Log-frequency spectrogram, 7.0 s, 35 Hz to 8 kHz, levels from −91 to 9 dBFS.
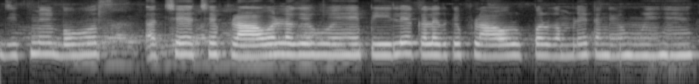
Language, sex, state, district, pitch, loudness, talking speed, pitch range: Hindi, female, Maharashtra, Mumbai Suburban, 235 Hz, -18 LUFS, 155 wpm, 230-240 Hz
